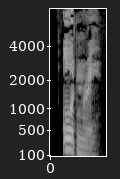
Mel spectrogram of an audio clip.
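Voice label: "ordinary", British English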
